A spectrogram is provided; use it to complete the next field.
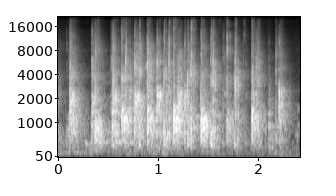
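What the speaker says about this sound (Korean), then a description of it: "큰 박수로 환영 부탁드립니다." Brisk clapping from a small group at a residents' council assembly welcoming the council president, a quick, close patter of individual hand claps lasting a few seconds.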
